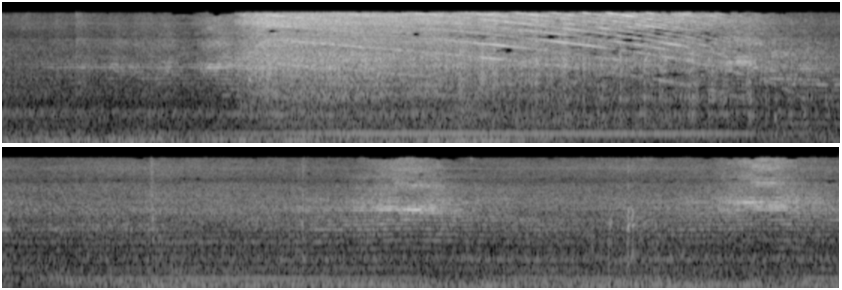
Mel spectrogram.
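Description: Handheld corded electric drill running in a burst of about two and a half seconds starting about a second in, its whine falling as the motor winds down, then shorter runs around five to six seconds in and again near the end. A steady low hum runs underneath.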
